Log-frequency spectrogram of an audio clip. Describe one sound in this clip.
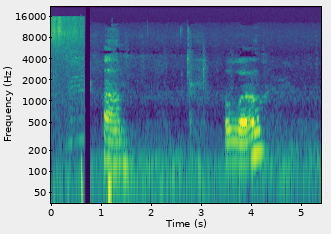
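A young man talks briefly on a phone, close by.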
